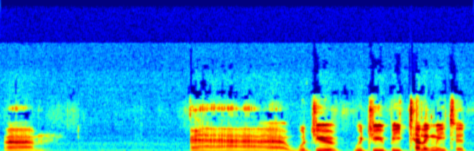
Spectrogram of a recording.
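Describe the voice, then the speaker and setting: A man's voice: mid-range voice, level tone, slow, a bit bright, no room sound. Hesitant guy player, muffled lo-fi call audio. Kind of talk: casual chat.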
